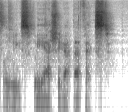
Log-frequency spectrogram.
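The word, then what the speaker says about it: Luis: For whatever reason, I guess nobody decided to check the voice actor's pronunciation, but it's not Lewis, it's Louise.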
